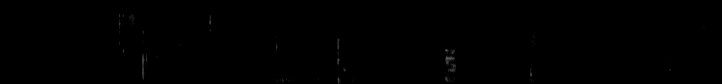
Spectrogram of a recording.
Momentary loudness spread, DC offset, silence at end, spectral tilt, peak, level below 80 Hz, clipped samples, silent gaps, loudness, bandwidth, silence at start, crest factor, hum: 15 LU; under 0.1%; 0 s; -1.5 dB/octave; -30 dBFS; under -90 dBFS; under 0.1%; none; -59 LUFS; 11.5 kHz; 0.05 s; 34 dB; none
